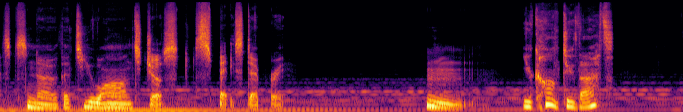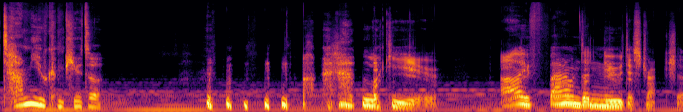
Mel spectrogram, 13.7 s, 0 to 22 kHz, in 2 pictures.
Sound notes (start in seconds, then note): 8.8 laughter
